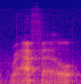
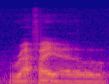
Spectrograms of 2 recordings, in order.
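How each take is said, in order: First: Raphael said as Raf-el, two beats; trying pronunciation. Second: Raphael said as Raf-eye-el; trying pronunciation. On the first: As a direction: clip Raphael to Raf-el with a rise. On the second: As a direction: stretch Raphael into three beats, Raf-eye-el. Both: Shown as a demonstration. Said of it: "trying out the name".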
